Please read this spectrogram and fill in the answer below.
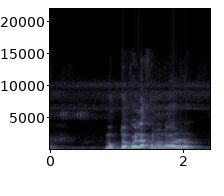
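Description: A man's voice speaking one word after a short pause. A faint steady high-pitched sound runs in the background during the pause.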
